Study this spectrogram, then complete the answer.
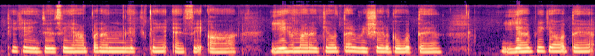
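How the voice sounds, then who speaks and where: A woman teaching Hindi grammar in a classroom style, asking questions and answering them herself and sounding out vowels slowly for the listener. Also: on the high side, gravelly, mellow, dry recording. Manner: asks the class questions then answers them, says "thik hai" often.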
